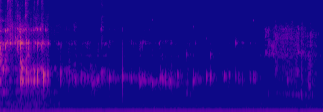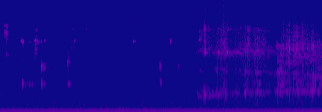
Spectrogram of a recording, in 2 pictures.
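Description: Shaken cocktail being strained from a shaker tin into a glass, heard faintly as a trickle of liquid in the first half-second. After that it is near silence, with only a few faint drips.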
